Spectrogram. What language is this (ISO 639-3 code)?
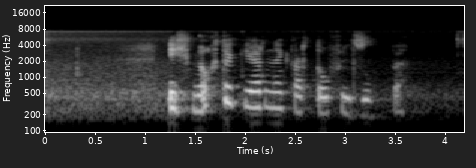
deu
